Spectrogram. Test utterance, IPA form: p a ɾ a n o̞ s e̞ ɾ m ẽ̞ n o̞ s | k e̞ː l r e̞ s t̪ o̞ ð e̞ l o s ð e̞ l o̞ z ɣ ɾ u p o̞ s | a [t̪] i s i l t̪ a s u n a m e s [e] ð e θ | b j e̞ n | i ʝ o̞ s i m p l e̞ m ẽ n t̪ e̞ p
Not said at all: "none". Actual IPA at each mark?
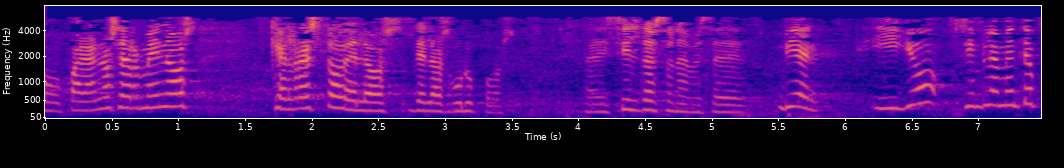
none, e

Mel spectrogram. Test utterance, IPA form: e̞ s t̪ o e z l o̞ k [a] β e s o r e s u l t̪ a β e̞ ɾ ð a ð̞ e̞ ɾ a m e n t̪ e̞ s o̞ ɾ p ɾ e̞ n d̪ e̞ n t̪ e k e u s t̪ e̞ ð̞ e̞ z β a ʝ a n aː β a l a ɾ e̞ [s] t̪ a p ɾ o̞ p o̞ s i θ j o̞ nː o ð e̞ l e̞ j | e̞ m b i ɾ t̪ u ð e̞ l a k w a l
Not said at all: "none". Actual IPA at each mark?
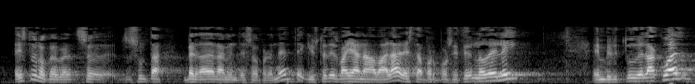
e, s

